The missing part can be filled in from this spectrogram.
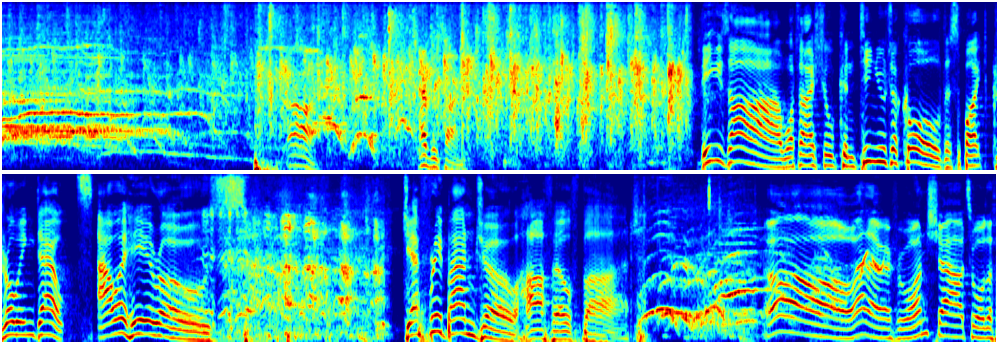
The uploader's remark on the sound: Audience suggestions for this episode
